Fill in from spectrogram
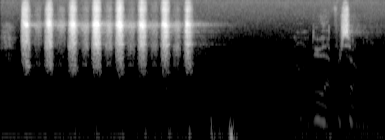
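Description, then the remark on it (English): A person demonstrates rapid, rhythmic labor breathing, as done alongside a woman having contractions: about nine short, sharp breaths in a steady pattern, fairly loud, followed by a brief pause and a short vocal sound. “She started breathing. Contractions come. I start breathing with her.”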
